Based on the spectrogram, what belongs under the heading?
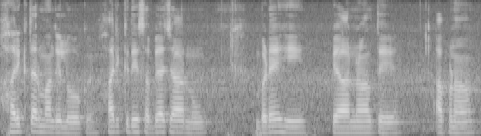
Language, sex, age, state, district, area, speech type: Punjabi, male, 18-30, Punjab, Mohali, rural, spontaneous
